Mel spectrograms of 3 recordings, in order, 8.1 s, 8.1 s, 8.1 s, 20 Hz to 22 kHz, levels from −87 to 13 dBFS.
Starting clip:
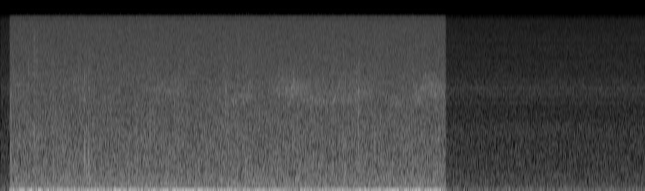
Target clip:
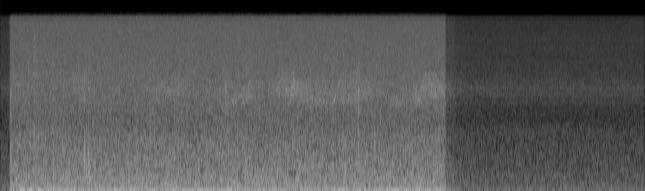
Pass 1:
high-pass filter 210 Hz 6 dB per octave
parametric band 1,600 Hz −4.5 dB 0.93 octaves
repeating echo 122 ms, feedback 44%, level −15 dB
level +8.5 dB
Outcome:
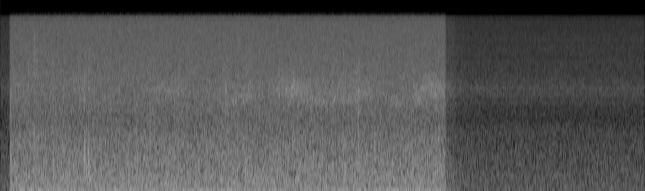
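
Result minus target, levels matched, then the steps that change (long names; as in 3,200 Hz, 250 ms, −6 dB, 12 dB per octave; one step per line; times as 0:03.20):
125 Hz band −4.0 dB
change: high-pass filter 81 Hz 6 dB per octave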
